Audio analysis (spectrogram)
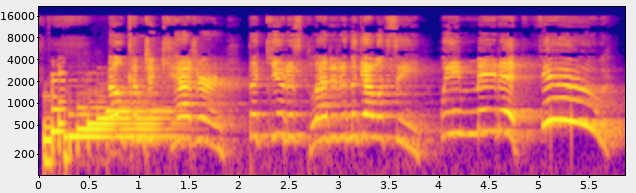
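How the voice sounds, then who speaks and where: A woman reads a children's story in a high, very animated voice with playful theatrical delivery. She takes her time, in an echoey room with music behind. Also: slow pace. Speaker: children's author reading aloud. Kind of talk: animated storybook read-aloud with character voices. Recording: roomy echo with music behind.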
